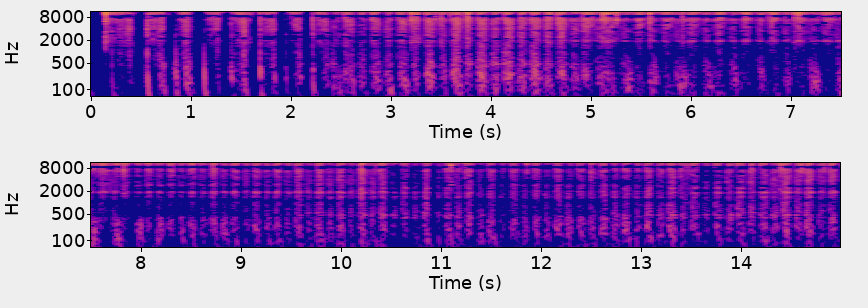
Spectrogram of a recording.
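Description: Long nails repeatedly scratch the heavily scratched flat back of a solid milk chocolate bar held in the hand. A few sharp, separate scrapes open the clip, then after about two seconds they blur into a fast, continuous rasping with a bright hiss on top that runs to the end.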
